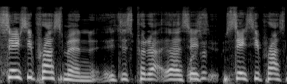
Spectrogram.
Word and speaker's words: Prussman: Oh, it's Stacey Prussman. You just put Stacey Pruss, my name. Spell your last name. Prussman. You can't say Prussman. You always say Pressman.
